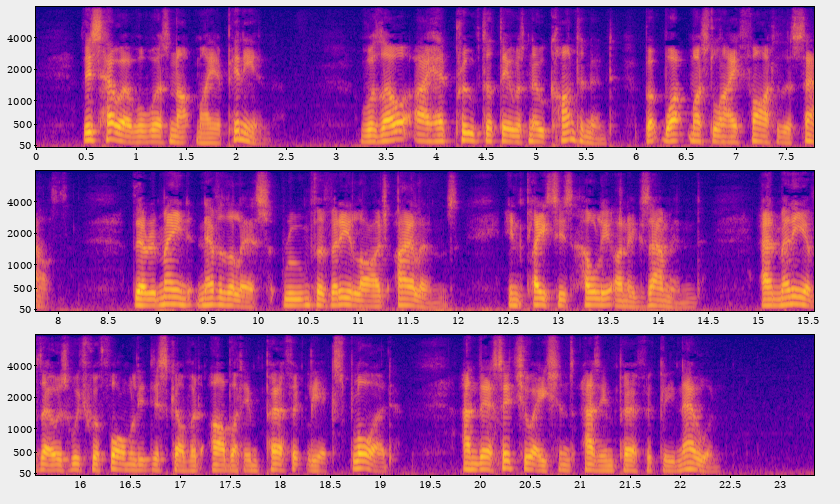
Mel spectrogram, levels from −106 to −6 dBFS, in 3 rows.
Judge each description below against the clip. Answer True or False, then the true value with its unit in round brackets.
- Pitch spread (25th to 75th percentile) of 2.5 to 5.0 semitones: True (3.5 semitones)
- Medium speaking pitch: False (125 Hz)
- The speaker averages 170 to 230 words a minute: False (140 wpm)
